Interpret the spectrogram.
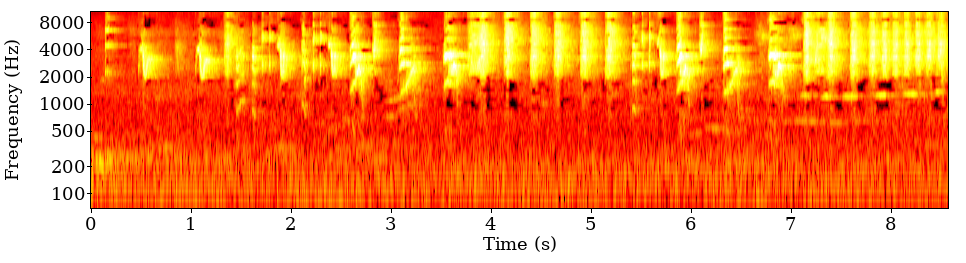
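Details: Long-tailed shrike song: a lively, jumbled mix of whistles, buzzy scraping notes and sharp chips, delivered in rapid irregular bursts.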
